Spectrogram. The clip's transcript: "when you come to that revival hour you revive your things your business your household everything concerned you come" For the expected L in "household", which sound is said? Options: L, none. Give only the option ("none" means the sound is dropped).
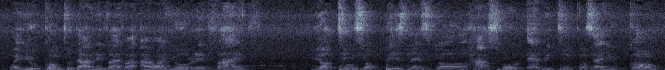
L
